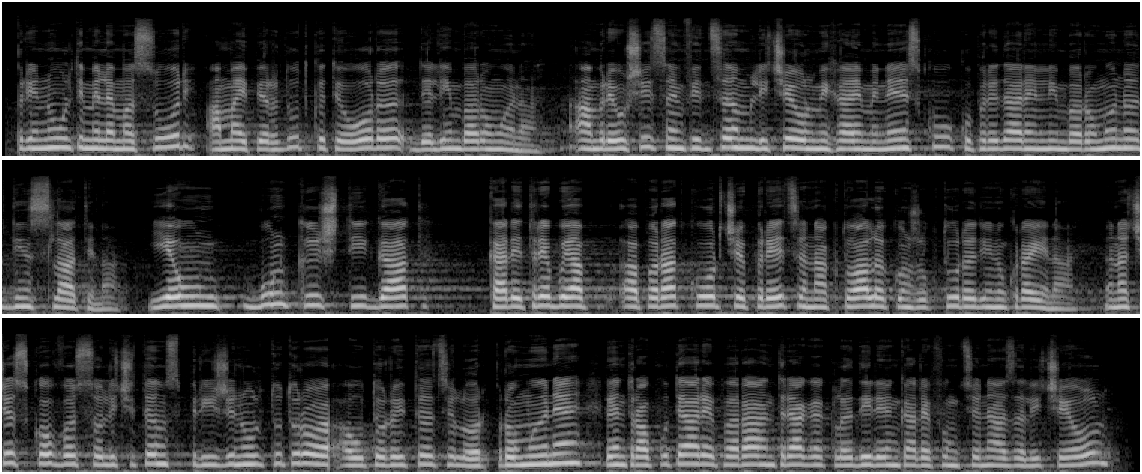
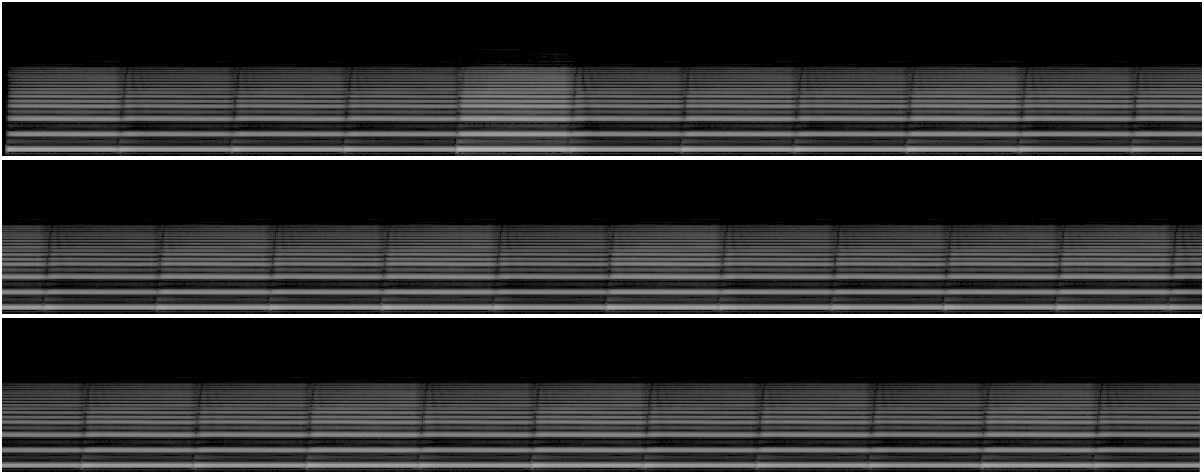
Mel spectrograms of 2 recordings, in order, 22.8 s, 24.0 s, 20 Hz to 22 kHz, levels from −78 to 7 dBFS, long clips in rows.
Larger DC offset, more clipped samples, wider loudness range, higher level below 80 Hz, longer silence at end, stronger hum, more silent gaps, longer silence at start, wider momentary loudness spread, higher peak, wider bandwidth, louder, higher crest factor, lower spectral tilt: neither; neither; about the same, 2 LU vs 3 LU; first, -44 dBFS vs -82 dBFS; first, 0.2 s vs 0 s; neither; neither; about the same, 0.1 s vs 0.05 s; first, 6 LU vs 3 LU; first, 0 dBFS vs -14 dBFS; first, 13.5 kHz vs 4.8 kHz; first, -18 LUFS vs -26 LUFS; first, 18 dB vs 12 dB; second, -5.5 dB/octave vs -8.5 dB/octave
